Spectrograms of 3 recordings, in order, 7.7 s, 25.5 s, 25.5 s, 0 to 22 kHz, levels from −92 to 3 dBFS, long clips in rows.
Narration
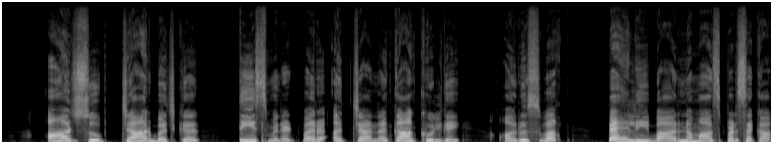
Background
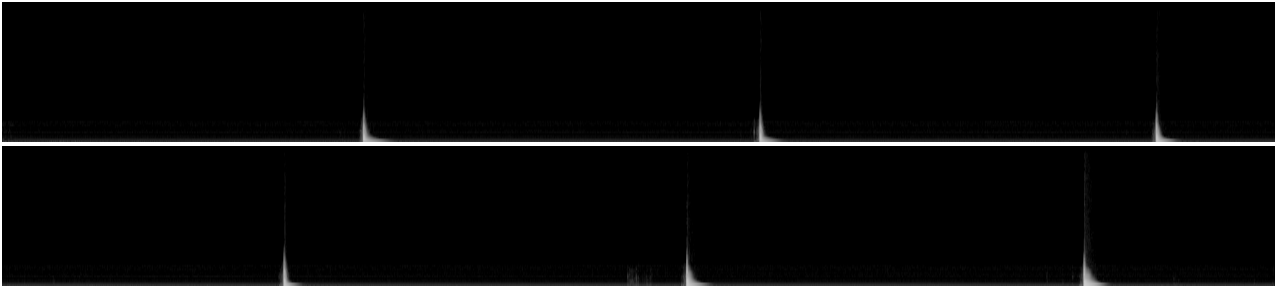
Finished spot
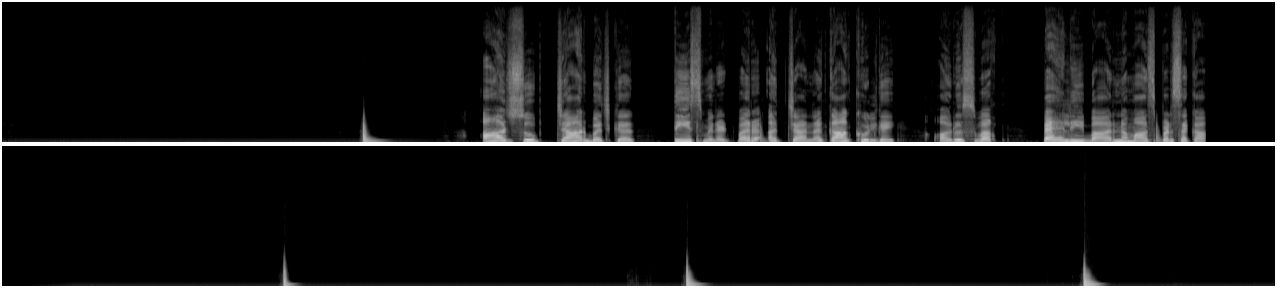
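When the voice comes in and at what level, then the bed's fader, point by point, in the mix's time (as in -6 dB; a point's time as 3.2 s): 4.35 s, -0.5 dB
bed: 4.03 s -3.5 dB
4.98 s -22.5 dB
12.79 s -22.5 dB
13.48 s -5 dB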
